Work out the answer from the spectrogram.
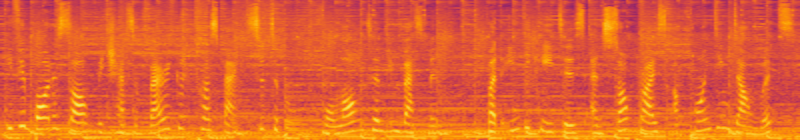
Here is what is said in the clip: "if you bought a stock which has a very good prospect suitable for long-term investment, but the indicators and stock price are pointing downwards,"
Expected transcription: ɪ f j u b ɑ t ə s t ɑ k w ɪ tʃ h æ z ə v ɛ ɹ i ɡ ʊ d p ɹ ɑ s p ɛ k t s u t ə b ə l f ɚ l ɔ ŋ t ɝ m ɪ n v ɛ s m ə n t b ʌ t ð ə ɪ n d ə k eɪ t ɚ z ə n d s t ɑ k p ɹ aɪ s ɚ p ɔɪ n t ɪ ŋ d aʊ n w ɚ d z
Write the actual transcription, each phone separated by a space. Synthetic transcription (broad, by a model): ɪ f j u b ɑ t ə s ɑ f w ɪ tʃ h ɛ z ə v ɛ ɹ i ɡ ʊ d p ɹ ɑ s b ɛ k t s u t ə b ə l f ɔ l ɔ ŋ t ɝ m ɪ n v ɛ s m ə n t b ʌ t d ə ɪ n d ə k eɪ t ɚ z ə n s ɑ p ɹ aɪ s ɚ p ɔɪ n t ɪ ŋ d aʊ n w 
